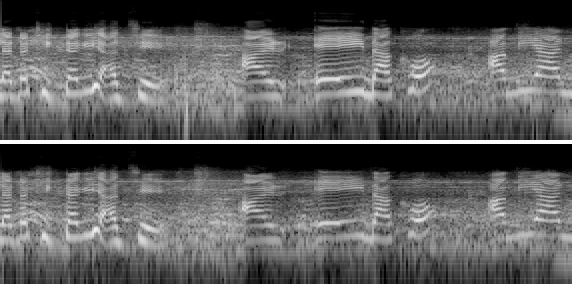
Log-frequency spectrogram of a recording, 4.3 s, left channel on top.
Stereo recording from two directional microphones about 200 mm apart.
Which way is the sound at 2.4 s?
60° left (ahead or behind).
